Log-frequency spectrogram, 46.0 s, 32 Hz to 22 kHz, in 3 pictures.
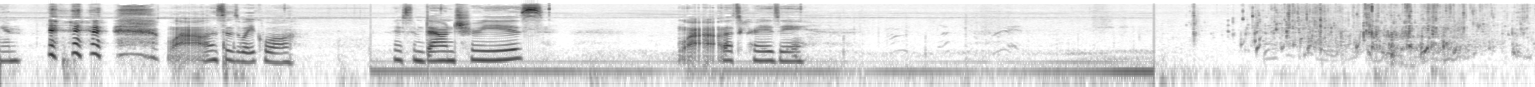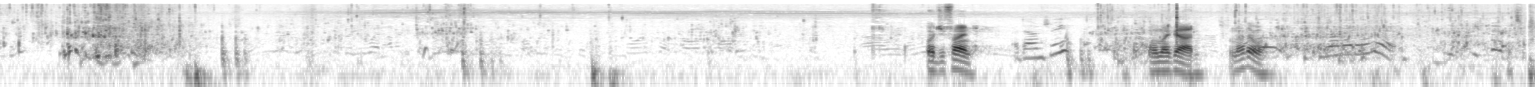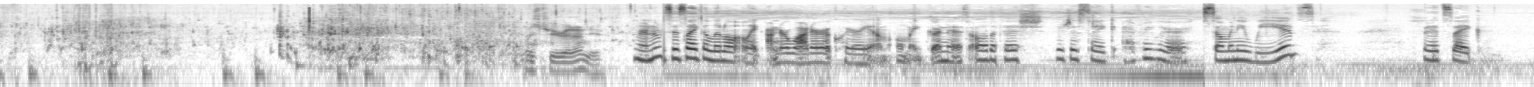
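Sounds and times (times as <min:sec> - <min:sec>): soft low bumps: 0:03.7 - 0:11.6, 0:29.0 - 0:35.6
paddle splashing in water: 0:11.7 - 0:24.5, 0:26.0 - 0:37.0.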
